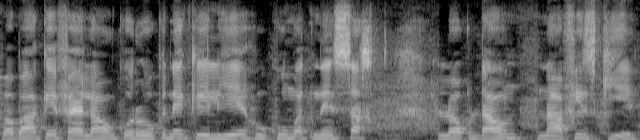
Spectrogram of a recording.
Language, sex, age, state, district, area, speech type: Urdu, male, 60+, Delhi, North East Delhi, urban, spontaneous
